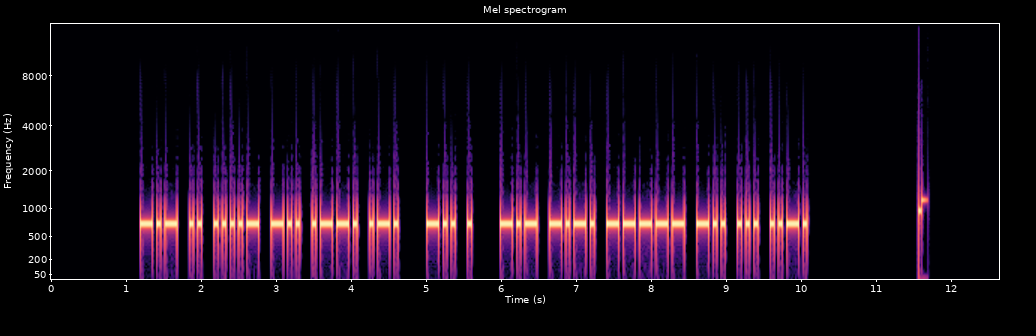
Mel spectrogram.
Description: Morse code, heard as a keyed tone, about 21 wpm, 700 Hz. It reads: KI4DPR DE KC0DSF
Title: USA Callsign DE Callsign 22wpm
